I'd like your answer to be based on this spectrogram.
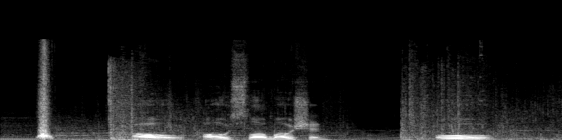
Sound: string plucking again; swooshing; gunshot; gunshot again

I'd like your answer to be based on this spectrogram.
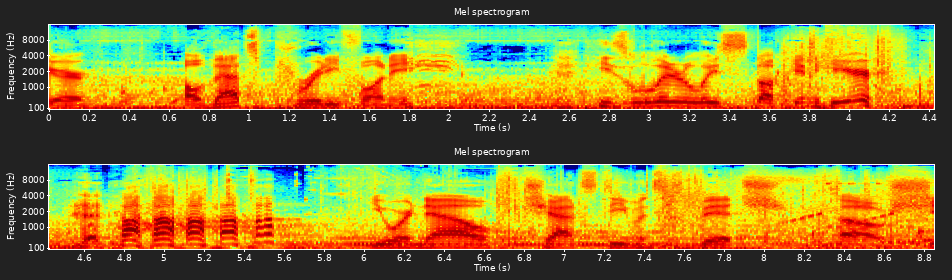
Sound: laughs

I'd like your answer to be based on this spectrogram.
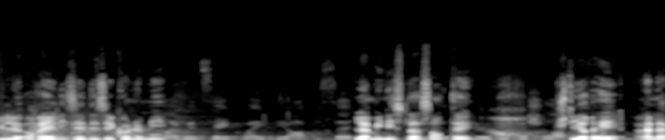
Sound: applause

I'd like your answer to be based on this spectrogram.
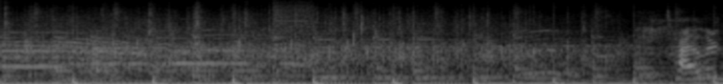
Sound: crowd applauding

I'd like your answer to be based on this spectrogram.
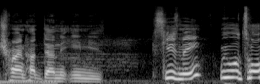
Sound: goose Honk

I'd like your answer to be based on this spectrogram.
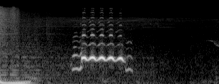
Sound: loon call

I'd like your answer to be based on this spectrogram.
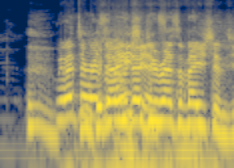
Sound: laughing

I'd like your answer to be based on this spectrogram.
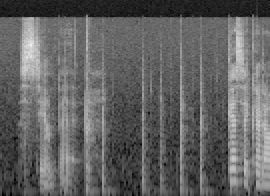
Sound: ink pad tapping

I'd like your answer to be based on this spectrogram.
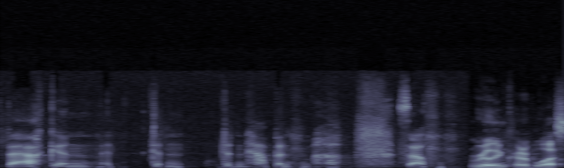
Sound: laugh

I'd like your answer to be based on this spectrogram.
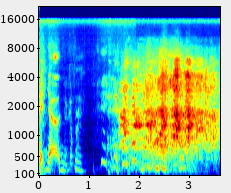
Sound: audience laughing

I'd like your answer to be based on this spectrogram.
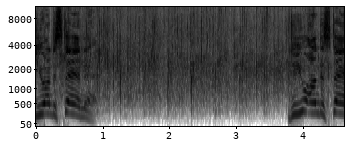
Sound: audience applauding

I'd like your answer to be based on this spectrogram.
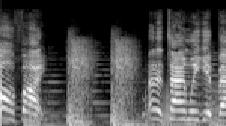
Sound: smack, Smack!

